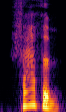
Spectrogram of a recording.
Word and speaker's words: fathom: tv today's word is fathom it is pronounced and it is spelt f a t h o m think fat and then hom fathom has two meanings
